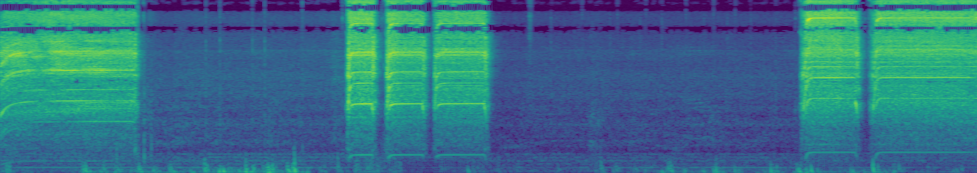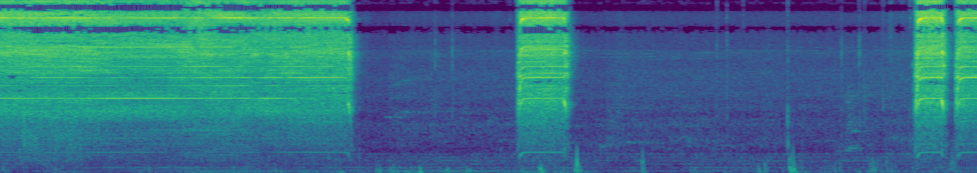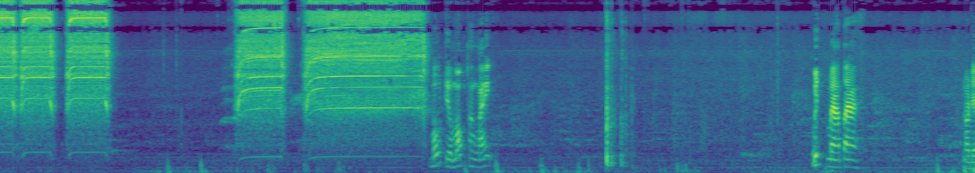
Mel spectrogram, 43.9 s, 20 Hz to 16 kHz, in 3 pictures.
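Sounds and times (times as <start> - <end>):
impact driver motor whining: 0.0 - 2.2, 5.2 - 7.4, 12.0 - 20.0, 22.4 - 23.3, 28.4 - 31.0, 32.8 - 35.8.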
